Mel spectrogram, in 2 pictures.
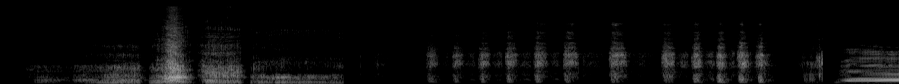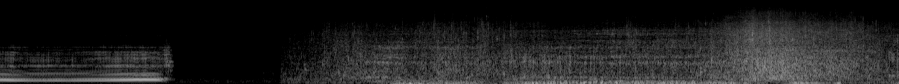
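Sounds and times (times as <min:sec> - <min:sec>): tiger growling and roaring: 0:00.2 - 0:03.4.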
